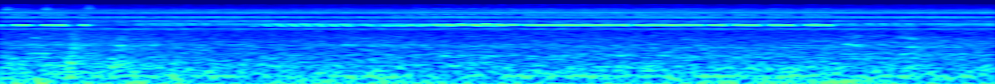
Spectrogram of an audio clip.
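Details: Crickets on a summer night in the countryside: a chorus of high, fine trilling, with one pulsing thread swelling between about two and four seconds over a steady hiss of other insects.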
